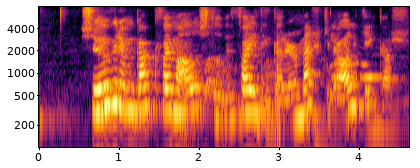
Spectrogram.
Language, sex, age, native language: Icelandic, female, 11, Icelandic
